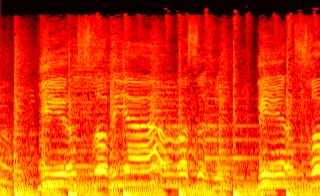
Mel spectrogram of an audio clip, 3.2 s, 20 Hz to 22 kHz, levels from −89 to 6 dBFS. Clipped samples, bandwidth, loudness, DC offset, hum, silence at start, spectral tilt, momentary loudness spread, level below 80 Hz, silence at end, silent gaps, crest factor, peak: under 0.1%; 18.5 kHz; -14 LUFS; under 0.1%; none; 0 s; -4.5 dB/octave; 5 LU; -20 dBFS; 0 s; none; 14 dB; 0 dBFS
